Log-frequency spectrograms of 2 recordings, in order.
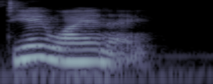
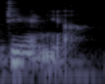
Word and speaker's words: Dana: So Day by Dana was one, everyone pronounces my name wrong, okay? It's Dayna. Everyone says Dania. It can't get any easier. Like, it literally is Day Na, okay?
